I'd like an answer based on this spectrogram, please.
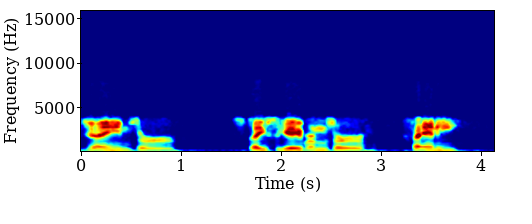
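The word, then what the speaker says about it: Fani: And if anyone else outside of the party like Leticia James or Stacy Abrams or Fanny, I don't want to call her Fawnie because it doesn't spell it that way.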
